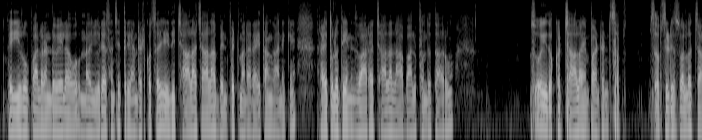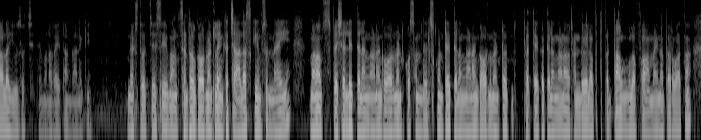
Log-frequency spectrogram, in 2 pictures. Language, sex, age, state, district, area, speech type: Telugu, male, 18-30, Telangana, Medchal, rural, spontaneous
